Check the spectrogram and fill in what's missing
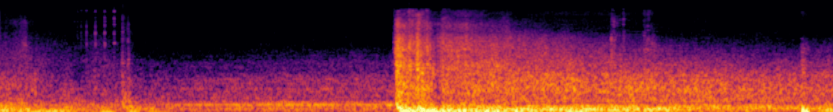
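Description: Warship guns firing in World of Warships, with one heavy, booming blast partway through followed by a rumbling tail and a smaller thump near the end, over low mechanical background noise.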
